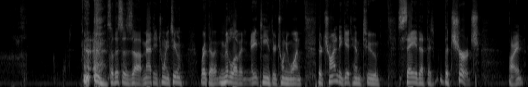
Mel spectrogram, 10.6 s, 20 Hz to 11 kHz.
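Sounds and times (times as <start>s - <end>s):
short airy slurp of coffee: 0.1s - 0.6s
speech: 1.7s - 10.5s.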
